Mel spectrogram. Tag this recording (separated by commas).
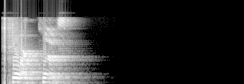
Human voice, Speech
